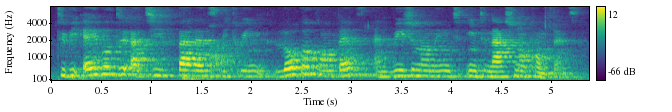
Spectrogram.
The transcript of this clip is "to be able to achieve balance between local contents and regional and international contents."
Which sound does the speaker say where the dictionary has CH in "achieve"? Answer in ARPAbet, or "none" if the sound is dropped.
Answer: CH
